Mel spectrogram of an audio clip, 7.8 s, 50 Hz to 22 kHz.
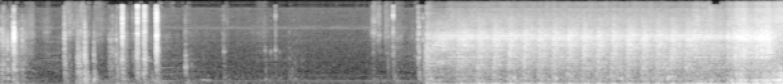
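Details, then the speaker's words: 1994 Nissan 240SX convertible after the firing order was rechecked and a loose distributor cap found: cranking ticks, then the engine catches into an uneven, lumpy run with hissy air noise; two vacuum leaks are making it run rough. "It had like a mist or something, but this right here was a vacuum leak. And then this right here was a vacuum leak."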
